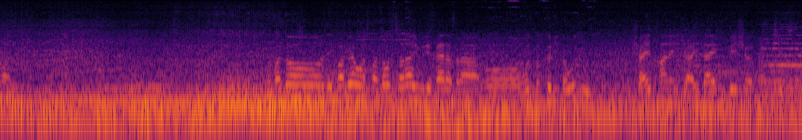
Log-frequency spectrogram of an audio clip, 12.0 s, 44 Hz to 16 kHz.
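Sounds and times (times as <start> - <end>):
vehicle engines rumbling: 0.0 - 12.0.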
